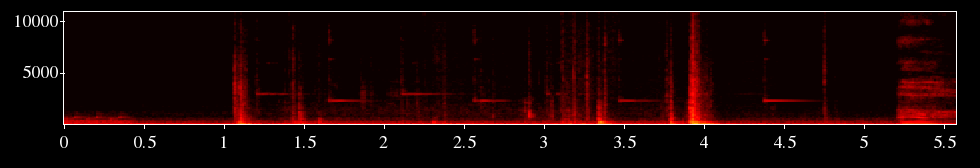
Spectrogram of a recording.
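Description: Inside a car with a steady low hum of it running, a warning chime beeps repeatedly. A few sharp clicks and knocks come through, the loudest about four seconds in. A short falling whine sounds near the end.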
